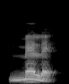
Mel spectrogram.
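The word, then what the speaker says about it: מלך: means king in English the me melik SE is an open syllable and it is also accented so you'd have the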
